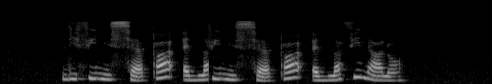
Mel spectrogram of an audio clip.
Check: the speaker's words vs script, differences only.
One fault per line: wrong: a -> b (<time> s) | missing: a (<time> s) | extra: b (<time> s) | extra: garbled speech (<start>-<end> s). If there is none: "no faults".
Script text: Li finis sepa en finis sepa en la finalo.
no faults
